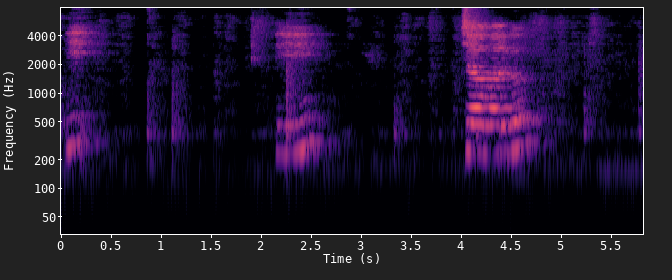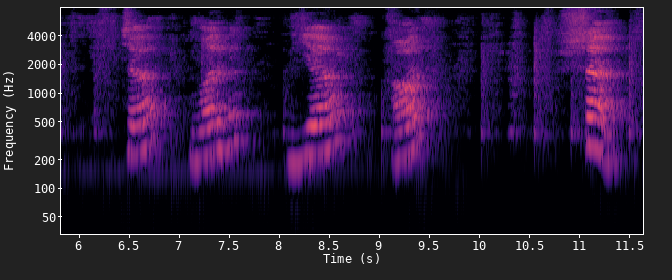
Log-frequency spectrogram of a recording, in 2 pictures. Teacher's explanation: तालु और जीभ के स्पर्श से बोले जाने वाले वर्ड, बोले जाने वाले मतलब जिन वर्णों के उच्चारण में तालु और जीभ का प्रयोग होता है वो कौन कौन से वर्ण हैं।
